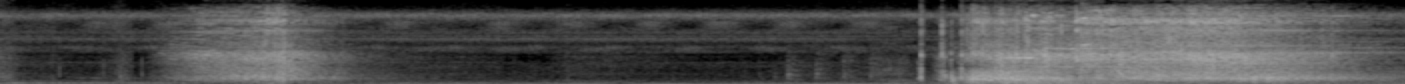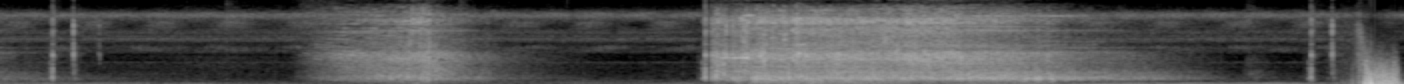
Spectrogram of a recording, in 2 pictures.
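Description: Game sound effects whoosh and swell as card packs open.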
